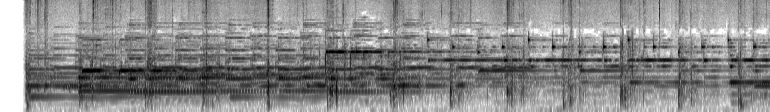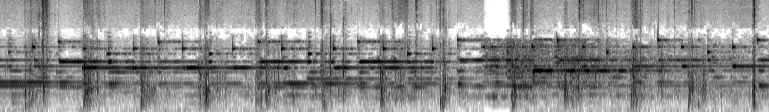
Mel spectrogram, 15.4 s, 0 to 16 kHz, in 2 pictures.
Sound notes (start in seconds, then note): 0.6 footsteps crunching; 0.6 haunting piano music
